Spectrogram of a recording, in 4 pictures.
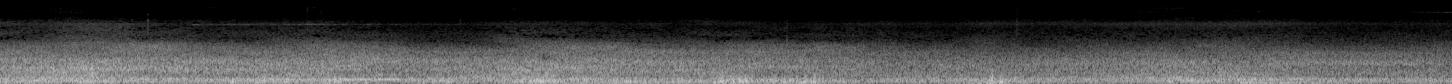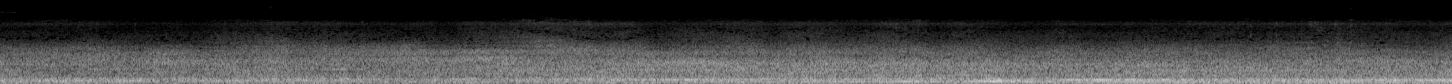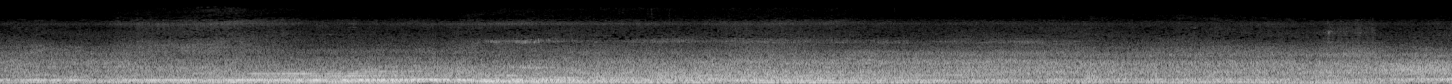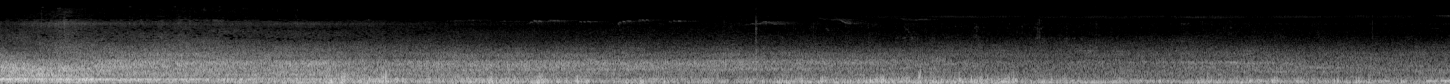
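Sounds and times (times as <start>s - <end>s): road traffic passing: 0.0s - 58.0s.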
